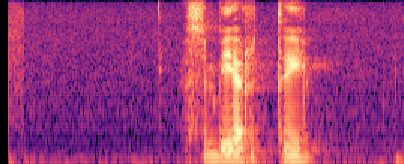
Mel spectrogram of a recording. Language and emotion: Russian, neutral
